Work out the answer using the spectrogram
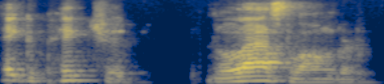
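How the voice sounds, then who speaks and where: An actor playing an awkward, sarcastic, lovesick young man in a screenplay table read, with halting, stammering delivery. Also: mid-range voice, animated, a little mellow, dull audio, natural voice.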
